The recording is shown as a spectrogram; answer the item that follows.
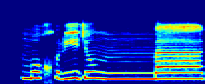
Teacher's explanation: یہاں پر تنوین کے بعد میم آئے، ادغام معلوم نہ ہوگا یعنی ادغام ناقص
